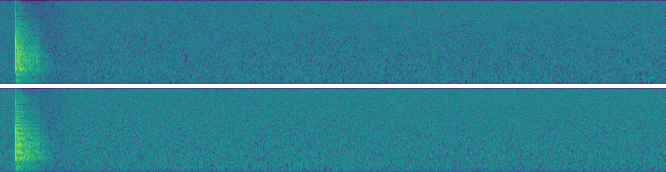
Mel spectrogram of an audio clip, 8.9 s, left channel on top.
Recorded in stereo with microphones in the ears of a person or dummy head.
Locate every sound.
0.2 s a gunshot: 20° left (ahead or behind), 1.7 m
